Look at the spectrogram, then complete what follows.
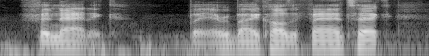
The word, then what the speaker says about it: Fanatec: And the reason why I call them Fanatic instead of Fanatec like everybody else calls them, another interview they had Jack and Meyer, and the guy asked him, how do you pronounce it? Fanatic.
